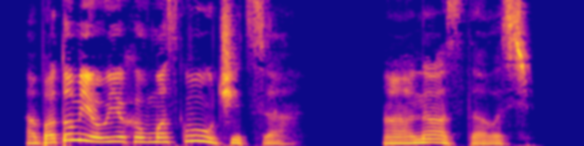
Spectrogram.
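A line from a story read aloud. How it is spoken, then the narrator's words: Sad young man. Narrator (Russian): печально произносит парень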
